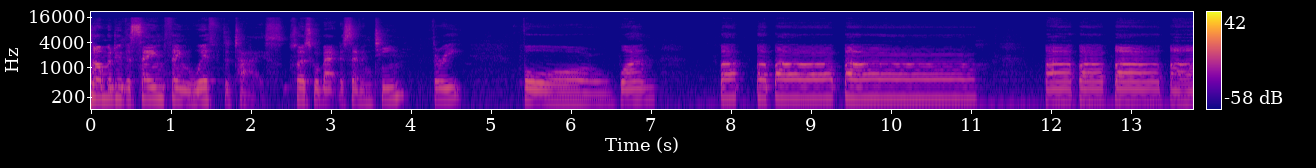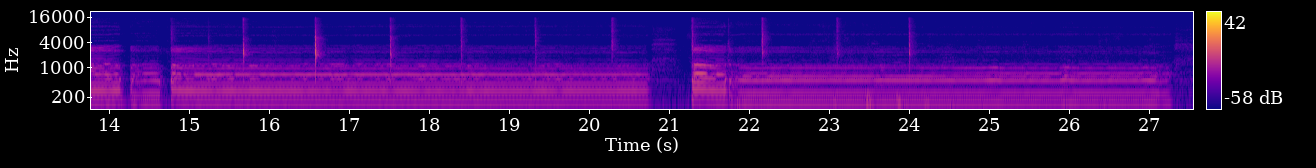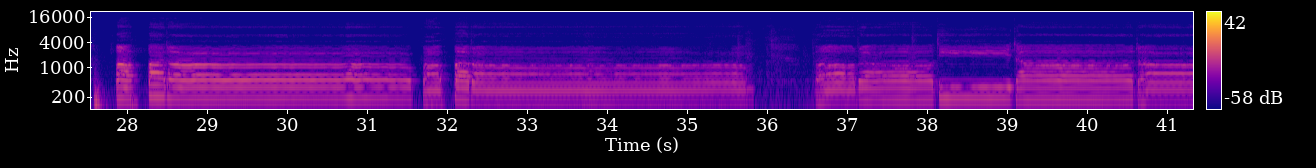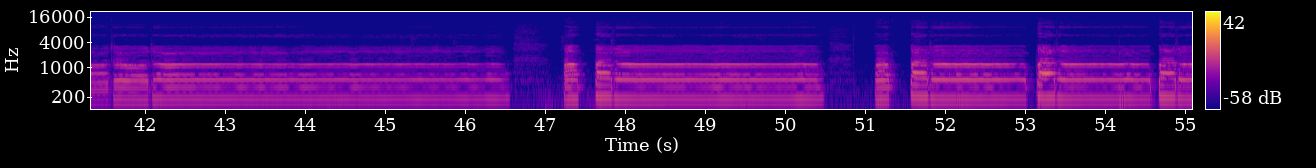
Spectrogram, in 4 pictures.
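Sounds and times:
man singing long low notes: 0:05.4 - 0:07.1, 0:07.8 - 0:35.9, 0:36.5 - 0:55.0.

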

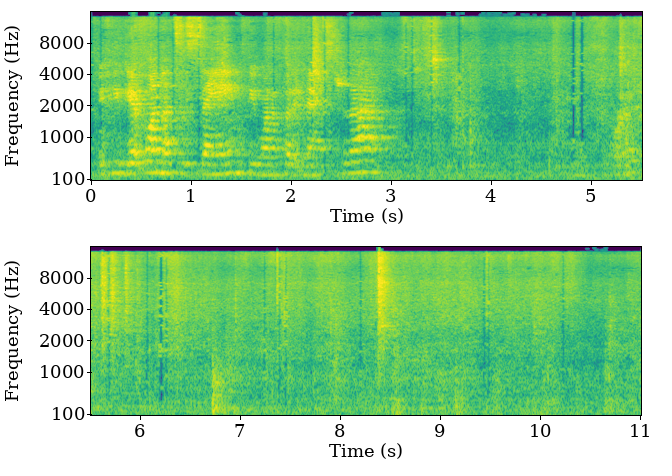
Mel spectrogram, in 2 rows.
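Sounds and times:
handling noises: 0:02.2 - 0:11.0.

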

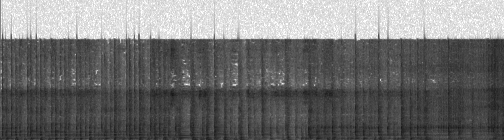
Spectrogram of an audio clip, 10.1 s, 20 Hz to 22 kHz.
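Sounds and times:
frame drum beaten quickly: 0:00.0 - 0:10.0
truck engine passing: 0:06.0 - 0:10.0.

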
